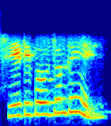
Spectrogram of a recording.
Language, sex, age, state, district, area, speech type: Odia, female, 45-60, Odisha, Angul, rural, conversation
